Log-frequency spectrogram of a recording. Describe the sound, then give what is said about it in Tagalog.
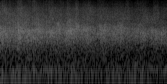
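A church audience applauds the Lord, a dense, steady wash of many hands clapping that holds at an even level for the whole stretch, with no single claps standing out and no clear voices over it. “Palakpakan natin ng Panginoon, mga kapatid.”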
